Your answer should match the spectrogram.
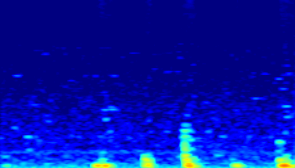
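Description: Near silence with about four faint, short, low thumps spaced through the second half, from a computer mouse being handled and clicked on the desk.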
